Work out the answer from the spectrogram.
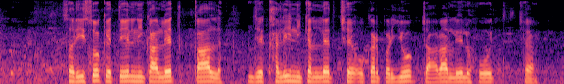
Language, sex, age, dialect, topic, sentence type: Maithili, male, 18-24, Bajjika, agriculture, statement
